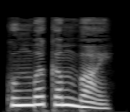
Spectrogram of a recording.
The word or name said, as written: ಕುಂಬಕಂಬಾಯ್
